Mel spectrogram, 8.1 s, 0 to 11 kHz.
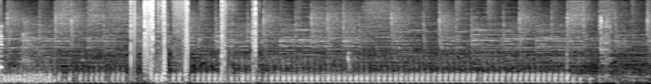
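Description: Bajaj Dominar 400's single-cylinder engine idling with a fast, even beat, with a few sharp clicks about two seconds in. The engine stops near the end.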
